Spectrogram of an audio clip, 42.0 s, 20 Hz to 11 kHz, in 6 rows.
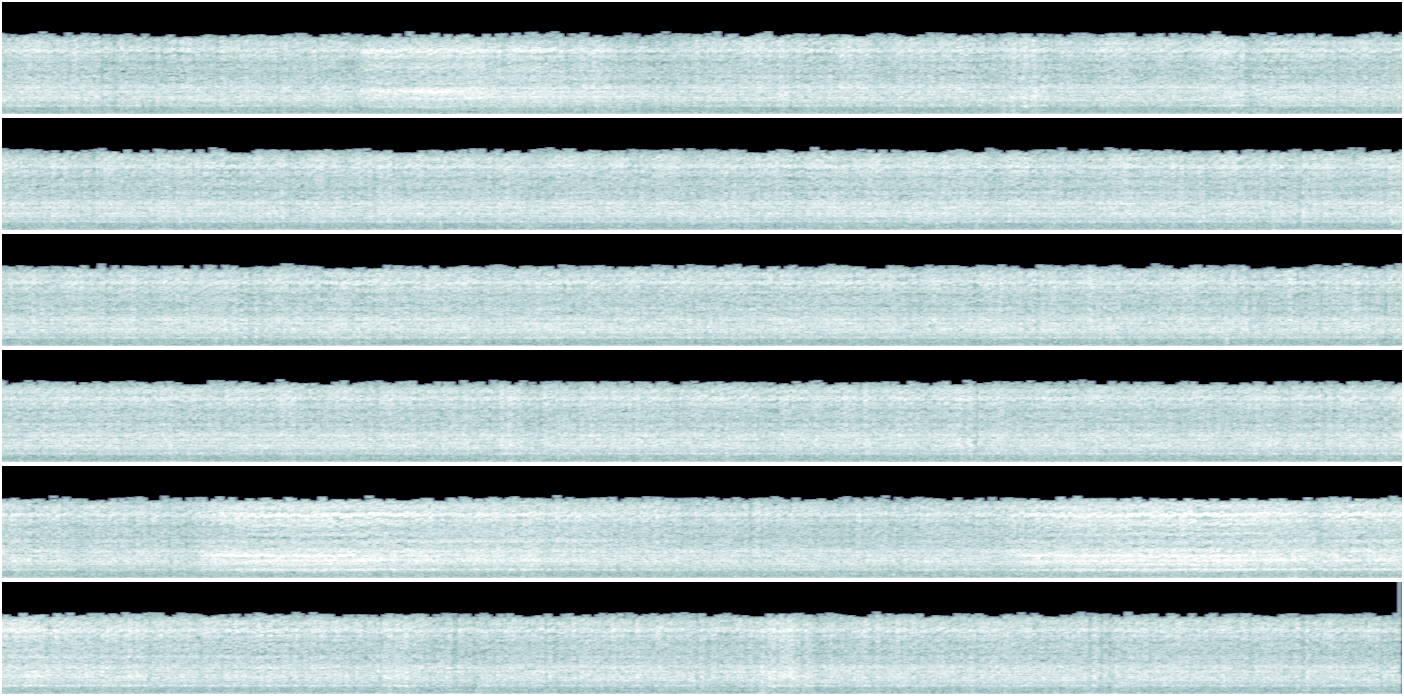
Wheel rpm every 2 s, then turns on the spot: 230, 230, 230, 230, 230, 230, 230, 240, 230, 230, 240, 230, 230, 230, 230, 230, 220, 230, 230, 230, 230.
none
